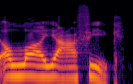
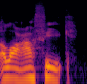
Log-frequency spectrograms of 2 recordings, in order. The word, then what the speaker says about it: Allah ya'afik: It's actually Allah ya'afik, but you tend to say it like Allah afik. You kind of join it all together, Allah afik.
